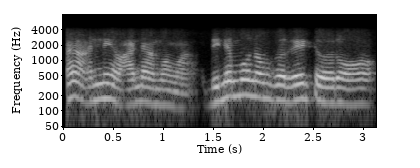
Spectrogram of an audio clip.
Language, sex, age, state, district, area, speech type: Tamil, male, 18-30, Tamil Nadu, Nagapattinam, rural, conversation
